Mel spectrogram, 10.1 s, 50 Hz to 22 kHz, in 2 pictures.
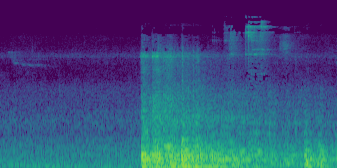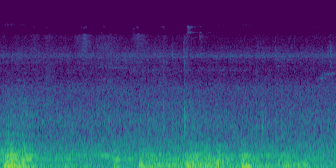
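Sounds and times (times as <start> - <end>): thunder rumbling: 2.1 - 10.0.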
